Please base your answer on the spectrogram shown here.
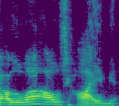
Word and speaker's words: Alzheimer: al a luí né como não se pronuncia o s fica alsheim alsheim é quase rim né mas não tem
